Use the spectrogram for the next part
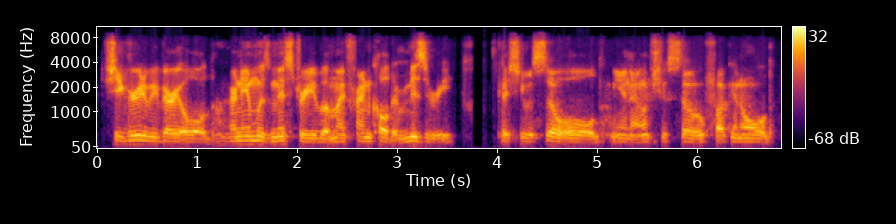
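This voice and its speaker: A man's voice: sits low, level tone, brisk, bright, forceful tone, poor audio. A young man from Canada, a podcast guest telling rambling, profane, self-assured stories about his upbringing. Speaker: interview guest. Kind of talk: casual podcast interview.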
